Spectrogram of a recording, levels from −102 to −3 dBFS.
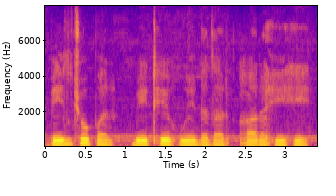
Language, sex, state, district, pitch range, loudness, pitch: Hindi, female, Madhya Pradesh, Bhopal, 180-200 Hz, -15 LUFS, 190 Hz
